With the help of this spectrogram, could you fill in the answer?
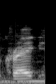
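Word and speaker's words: Krieg: can dual wield weapons various at various times Creek the psycho Craig how we pronounce it is fire melee and gauge the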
